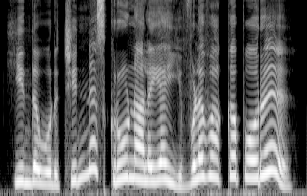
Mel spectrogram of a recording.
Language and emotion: Tamil, surprised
